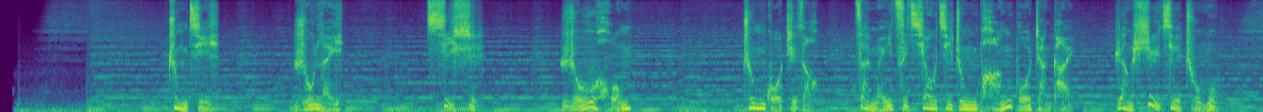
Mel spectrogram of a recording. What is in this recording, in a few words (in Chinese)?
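男505 大气宣传, 男505年轻磁性男声配音; 天齐集团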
